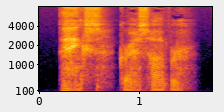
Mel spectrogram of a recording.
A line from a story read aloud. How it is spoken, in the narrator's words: I said quietly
